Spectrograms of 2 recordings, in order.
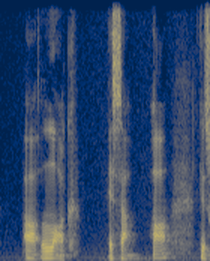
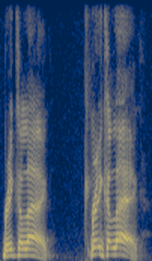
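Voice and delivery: higher, quick natural break a leg; normal speed; 7 semitones higher than usual. Shown as a demonstration. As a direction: say it as natives do. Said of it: "velocidad normal sería así". (velocidad normal, ligada)

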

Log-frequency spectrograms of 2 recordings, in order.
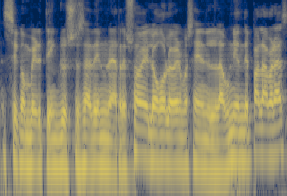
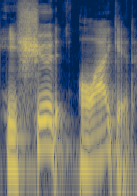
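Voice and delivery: He will like it drawn out slowly; for learners to copy; slow model; much slower than usual. Shown as a demonstration. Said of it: "slow model".

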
